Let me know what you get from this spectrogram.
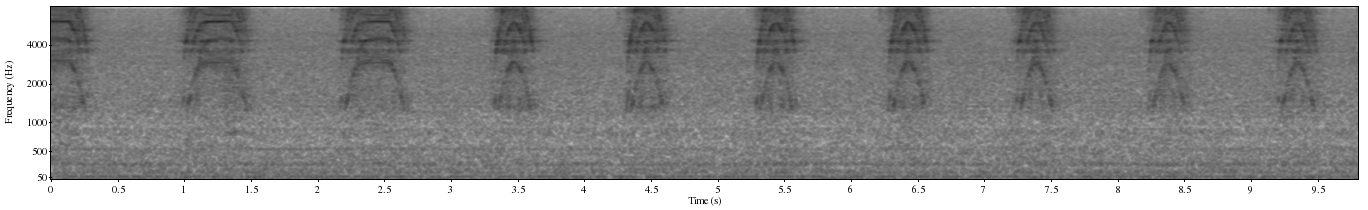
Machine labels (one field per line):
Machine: slide rail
